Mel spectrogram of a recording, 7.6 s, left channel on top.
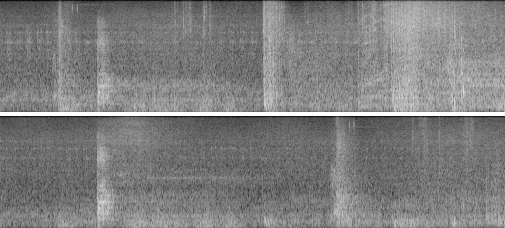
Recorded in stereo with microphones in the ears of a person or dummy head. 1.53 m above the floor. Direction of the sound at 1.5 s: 10° right (ahead or behind).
